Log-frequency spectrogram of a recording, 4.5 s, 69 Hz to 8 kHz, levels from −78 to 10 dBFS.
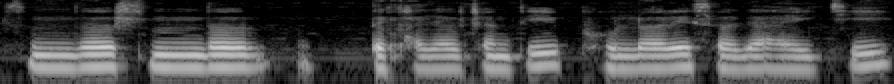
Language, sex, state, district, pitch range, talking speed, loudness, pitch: Odia, female, Odisha, Nuapada, 165-185 Hz, 80 wpm, -18 LUFS, 180 Hz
